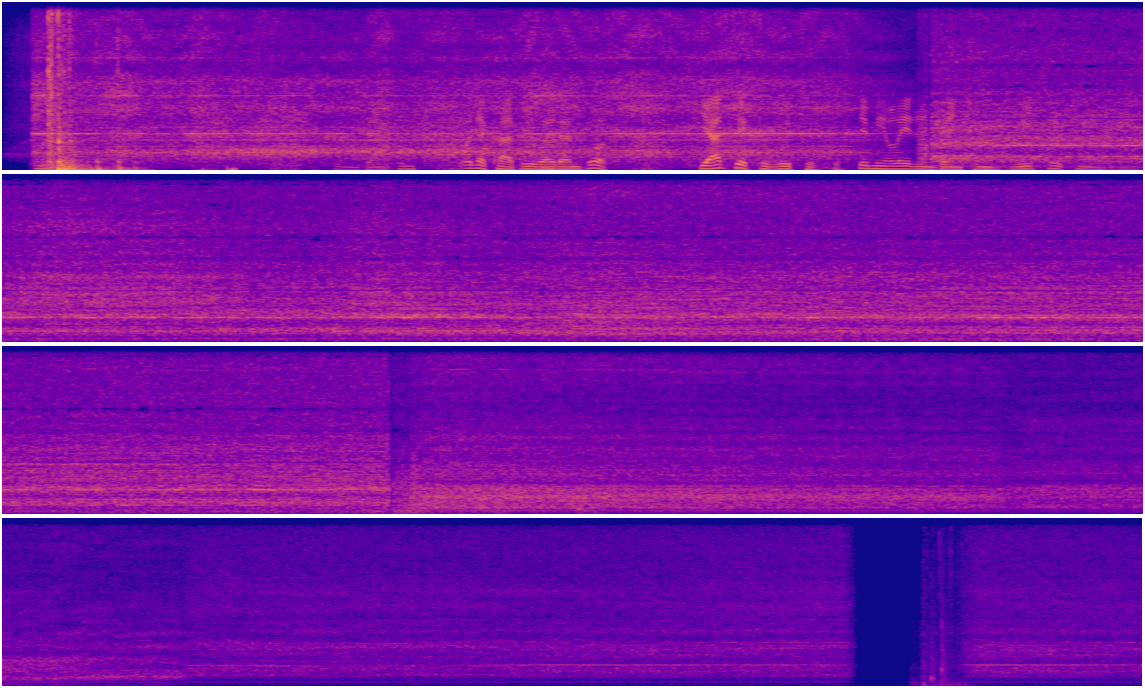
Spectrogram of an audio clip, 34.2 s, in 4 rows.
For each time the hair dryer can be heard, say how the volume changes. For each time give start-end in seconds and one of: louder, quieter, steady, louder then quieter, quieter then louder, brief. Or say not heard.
0.0-34.1 quieter.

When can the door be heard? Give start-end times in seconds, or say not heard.
0.2-1.8.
